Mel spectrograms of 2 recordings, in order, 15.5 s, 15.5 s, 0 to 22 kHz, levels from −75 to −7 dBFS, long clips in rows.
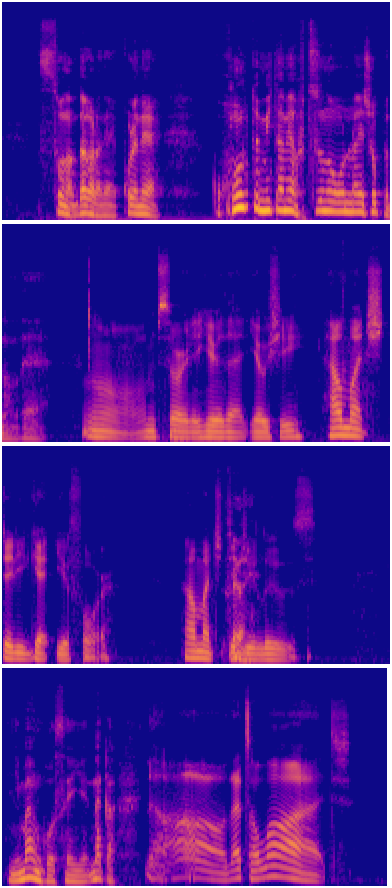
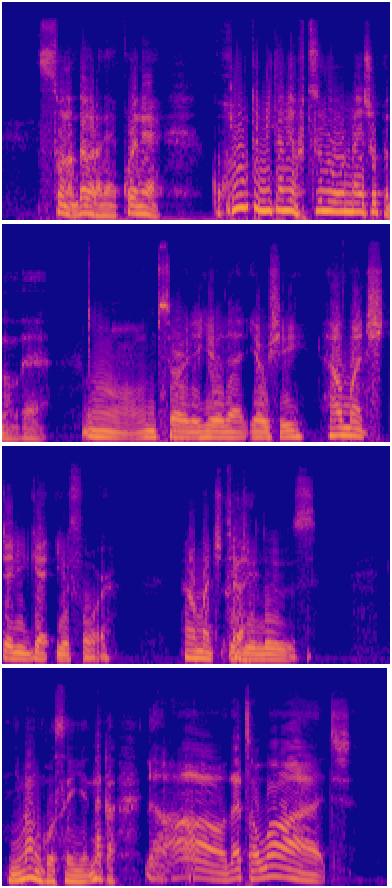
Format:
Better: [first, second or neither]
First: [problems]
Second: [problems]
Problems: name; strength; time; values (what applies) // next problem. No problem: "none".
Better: first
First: none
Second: distortion; heavy; 5 dB below the speech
